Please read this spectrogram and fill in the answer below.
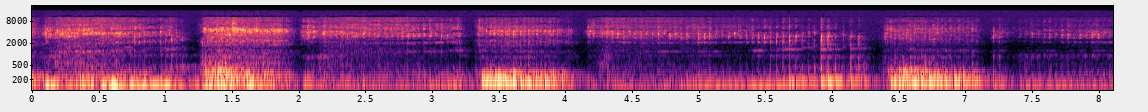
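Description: Deep growling roars of a big cat, in four bursts about two seconds apart over a steady low hum, played as a sound effect.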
